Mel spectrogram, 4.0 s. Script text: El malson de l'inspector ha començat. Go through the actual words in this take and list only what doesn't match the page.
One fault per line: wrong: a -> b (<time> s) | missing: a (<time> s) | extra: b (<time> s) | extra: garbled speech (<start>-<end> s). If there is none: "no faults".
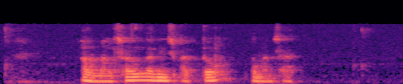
no faults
